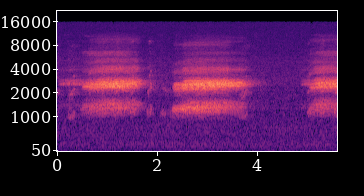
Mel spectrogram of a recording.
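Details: Summer-night frog chorus from a home backyard in Northern Virginia, with two long, buzzy trills of about one and a half seconds separated by a pause, then a third beginning, all against quiet night hiss.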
